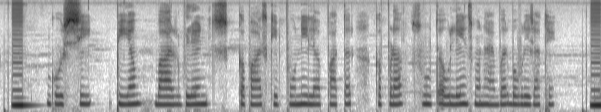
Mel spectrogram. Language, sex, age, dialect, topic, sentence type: Chhattisgarhi, female, 18-24, Western/Budati/Khatahi, agriculture, statement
